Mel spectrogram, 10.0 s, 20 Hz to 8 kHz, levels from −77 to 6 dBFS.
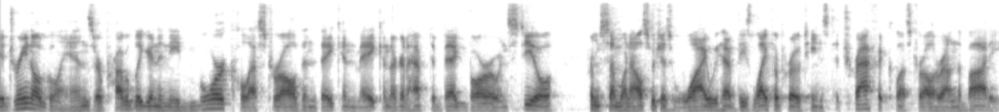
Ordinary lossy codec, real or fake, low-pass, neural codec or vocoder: Opus, 64 kbps; real; 7.2 kHz; none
